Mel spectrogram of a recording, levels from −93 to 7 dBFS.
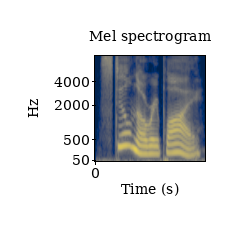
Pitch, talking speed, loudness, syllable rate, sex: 215 Hz, 120 wpm, -15 LUFS, 2.9 syllables/s, female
